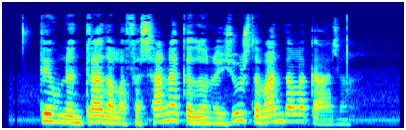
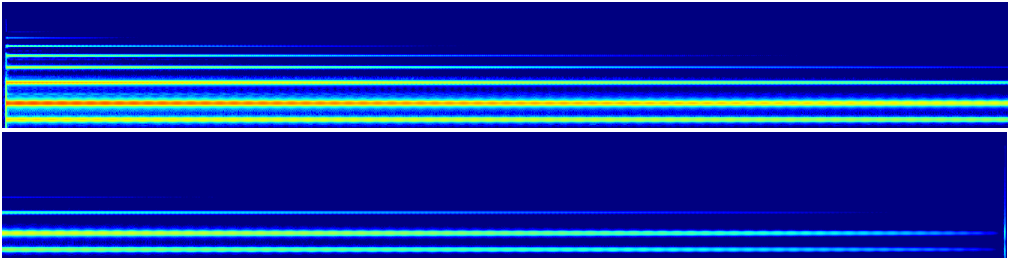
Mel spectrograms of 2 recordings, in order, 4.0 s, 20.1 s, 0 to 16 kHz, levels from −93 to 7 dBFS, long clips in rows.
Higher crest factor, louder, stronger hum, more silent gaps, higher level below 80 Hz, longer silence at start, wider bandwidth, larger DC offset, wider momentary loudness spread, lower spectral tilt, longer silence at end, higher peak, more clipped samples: about the same, 18 dB vs 16 dB; second, -23 LUFS vs -20 LUFS; neither; neither; about the same, -74 dBFS vs -78 dBFS; first, 0.4 s vs 0.05 s; first, 11.5 kHz vs 4.5 kHz; neither; second, 8 LU vs 25 LU; second, -4.5 dB/octave vs -6.5 dB/octave; second, 0.55 s vs 4.85 s; about the same, -6 dBFS vs -6 dBFS; neither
